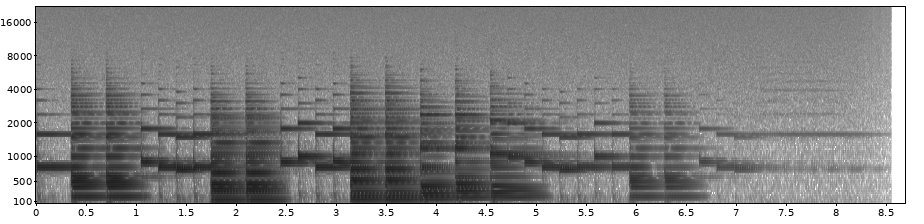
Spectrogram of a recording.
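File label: Allegro for mechanical organ string quartet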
